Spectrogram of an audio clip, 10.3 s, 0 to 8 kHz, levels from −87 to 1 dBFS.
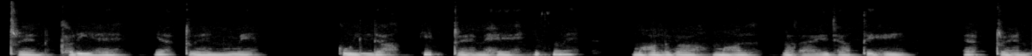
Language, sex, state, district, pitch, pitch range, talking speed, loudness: Hindi, female, Uttar Pradesh, Etah, 210 Hz, 210-220 Hz, 105 wpm, -27 LUFS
